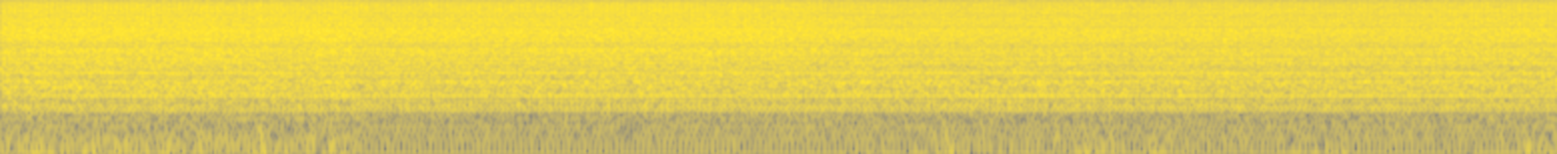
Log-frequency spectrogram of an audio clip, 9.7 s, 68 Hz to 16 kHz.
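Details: Repaired Generac 20 kW standby generator (model 0058871) that had stopped making power, under a 6,000 W load: an even, steady engine drone, no surging; holds 120 V, 60 Hz; normal under load.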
